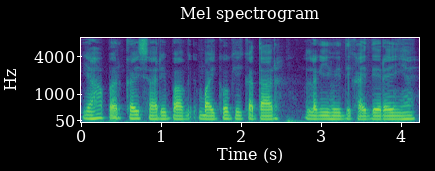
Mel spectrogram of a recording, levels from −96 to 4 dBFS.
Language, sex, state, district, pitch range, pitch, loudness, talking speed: Hindi, male, Jharkhand, Ranchi, 115-125 Hz, 115 Hz, -18 LUFS, 185 wpm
